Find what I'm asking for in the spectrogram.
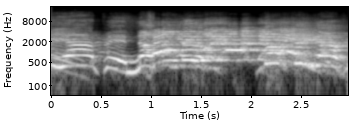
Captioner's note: yelling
